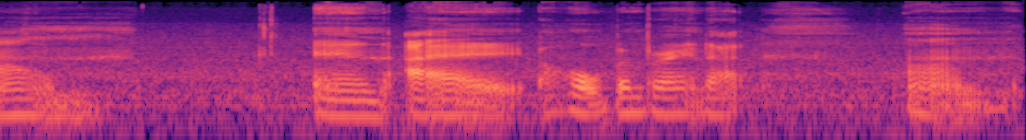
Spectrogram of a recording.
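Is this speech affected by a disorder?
Yes: cerebral palsy.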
